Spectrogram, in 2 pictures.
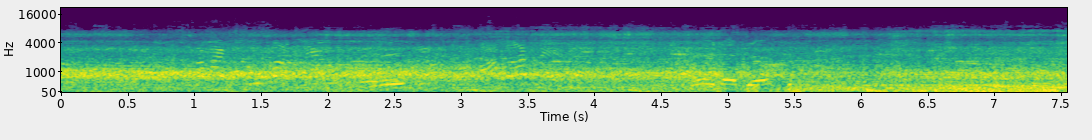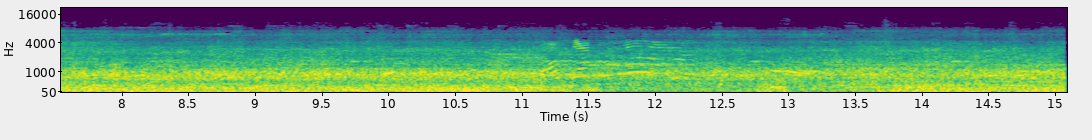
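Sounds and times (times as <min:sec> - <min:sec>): arcade game engine sounds: 0:00.0 - 0:15.0
busy arcade din: 0:00.0 - 0:15.0
voices: 0:00.0 - 0:15.0.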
